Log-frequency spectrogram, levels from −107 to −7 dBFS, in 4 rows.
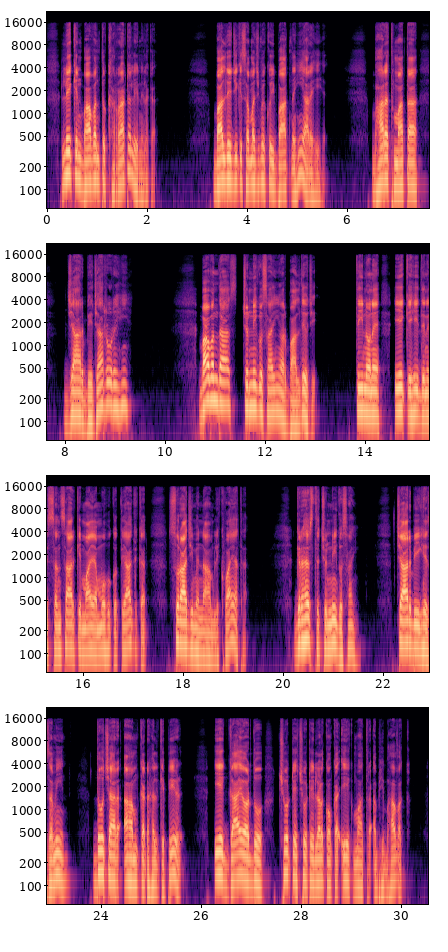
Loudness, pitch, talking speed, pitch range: -24 LUFS, 115 Hz, 140 wpm, 105-130 Hz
